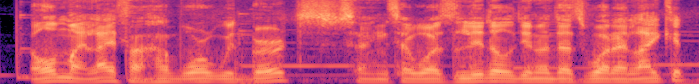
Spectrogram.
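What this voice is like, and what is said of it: Spanish accent in English. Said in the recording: “That's not a New Zealand accent. is Spanish.”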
